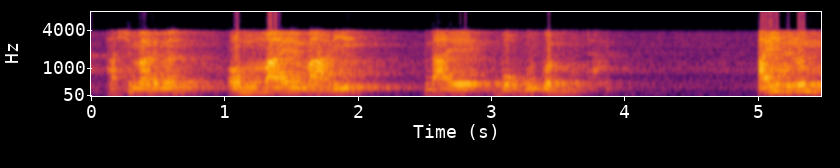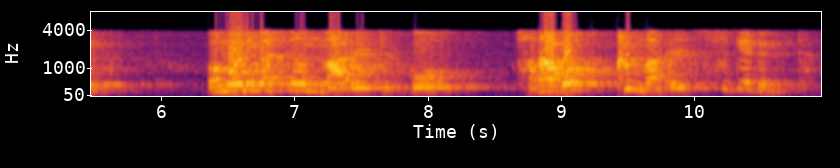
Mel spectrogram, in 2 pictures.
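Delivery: ordinary delivery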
